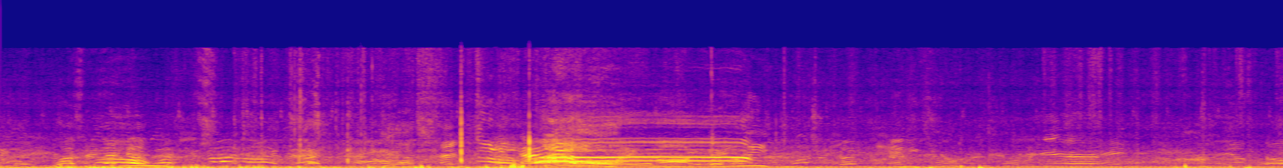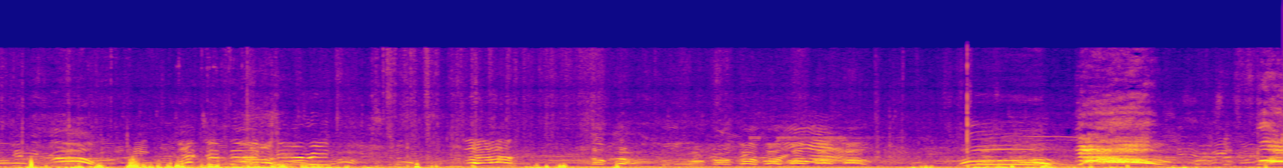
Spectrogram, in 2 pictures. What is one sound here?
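Players shout and call out across an outdoor field.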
